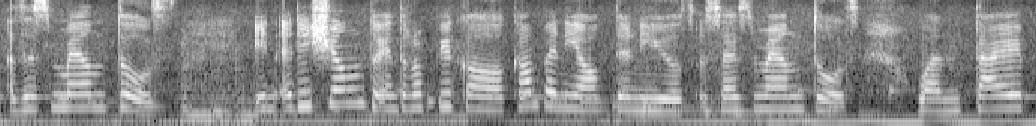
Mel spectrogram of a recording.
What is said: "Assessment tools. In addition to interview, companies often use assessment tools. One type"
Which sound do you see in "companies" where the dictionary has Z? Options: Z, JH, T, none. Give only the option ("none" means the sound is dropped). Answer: none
